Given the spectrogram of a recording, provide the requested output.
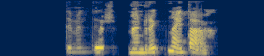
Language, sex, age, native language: Icelandic, female, 30-39, Icelandic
